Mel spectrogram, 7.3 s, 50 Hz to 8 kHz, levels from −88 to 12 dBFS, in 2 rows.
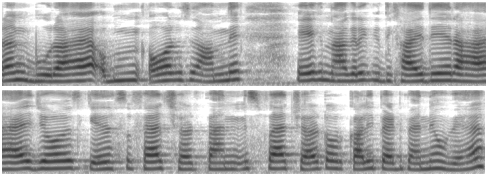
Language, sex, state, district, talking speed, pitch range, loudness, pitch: Hindi, female, Delhi, New Delhi, 190 wpm, 225-255 Hz, -17 LUFS, 245 Hz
